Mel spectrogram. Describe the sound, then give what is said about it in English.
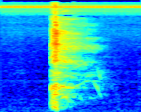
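A single short cough bursts out sharply, then fades over about half a second, alone against a quiet background. “so I start coughing”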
